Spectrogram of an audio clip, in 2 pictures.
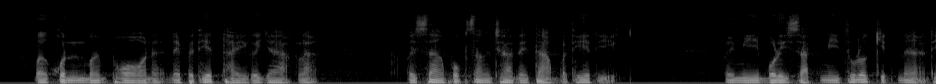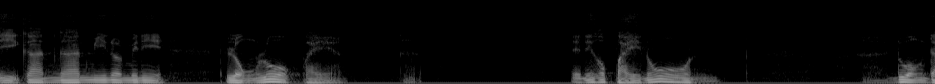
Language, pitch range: Thai, 80-100 Hz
